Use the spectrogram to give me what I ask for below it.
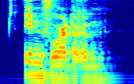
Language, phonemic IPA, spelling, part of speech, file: Dutch, /ˈɪnˌvɔrdərə(n)/, invorderen, verb, Nl-invorderen.ogg
- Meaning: 1. to confiscate 2. to collect (debt)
